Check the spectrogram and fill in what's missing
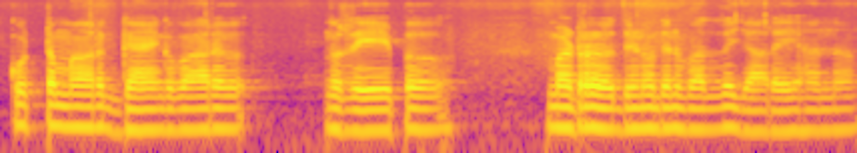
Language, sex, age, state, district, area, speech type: Punjabi, male, 30-45, Punjab, Fatehgarh Sahib, rural, spontaneous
